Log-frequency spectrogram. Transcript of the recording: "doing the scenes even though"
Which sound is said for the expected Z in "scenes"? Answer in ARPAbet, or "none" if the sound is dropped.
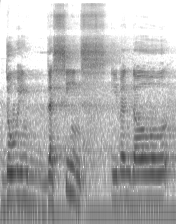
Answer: S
